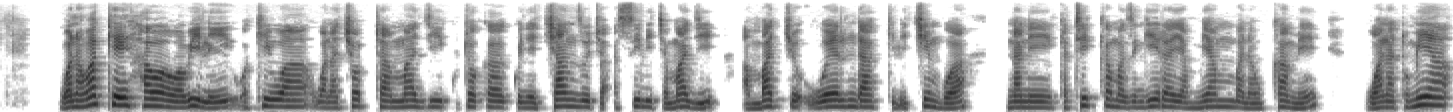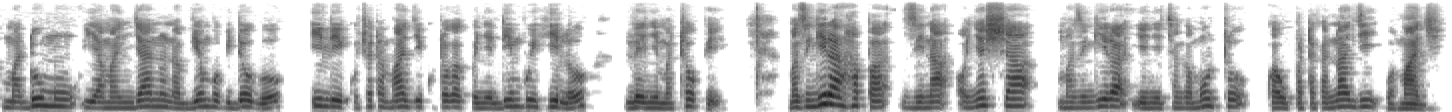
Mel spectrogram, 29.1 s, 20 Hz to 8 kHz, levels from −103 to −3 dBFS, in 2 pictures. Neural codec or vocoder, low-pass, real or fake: none; 7.2 kHz; real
